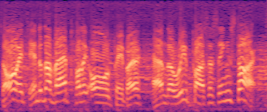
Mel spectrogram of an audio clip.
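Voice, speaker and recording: A man narrating a 1940s wartime newsreel in a brisk announcer delivery with punchy quips, heard as old newsreel sound. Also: fairly high pitch, animated. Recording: tinny 1940s newsreel soundtrack with loud music.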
